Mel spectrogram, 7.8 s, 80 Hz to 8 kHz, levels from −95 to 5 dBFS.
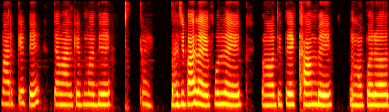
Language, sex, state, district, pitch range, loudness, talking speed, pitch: Marathi, female, Maharashtra, Pune, 270-285 Hz, -18 LUFS, 130 wpm, 275 Hz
